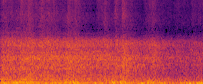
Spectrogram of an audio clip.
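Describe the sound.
Traffic noise from a bridge over the Sava in Belgrade, a steady, loud, low rumbling roar that holds without a break and has no voices over it.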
